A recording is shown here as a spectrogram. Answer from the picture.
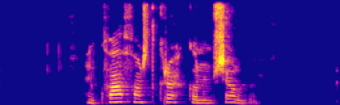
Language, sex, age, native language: Icelandic, female, 20-29, Icelandic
